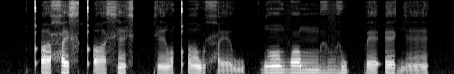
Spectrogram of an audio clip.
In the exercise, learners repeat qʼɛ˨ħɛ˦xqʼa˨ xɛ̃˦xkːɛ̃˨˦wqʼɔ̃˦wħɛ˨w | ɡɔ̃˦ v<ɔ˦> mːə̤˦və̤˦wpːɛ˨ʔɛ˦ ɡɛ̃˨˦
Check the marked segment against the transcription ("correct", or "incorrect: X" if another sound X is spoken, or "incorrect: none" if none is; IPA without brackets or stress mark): correct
